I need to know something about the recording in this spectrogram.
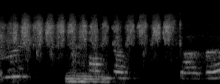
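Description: Rapid scratchy rubbing, about ten strokes a second, stopping shortly before the end, with faint voices underneath.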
